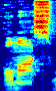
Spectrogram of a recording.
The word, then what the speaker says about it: Omos: Uh, we got AJ Styles and Omos, which is how they're saying his name is pronounced now uh, going up against Elias with Jaxson Ryker in his corner.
